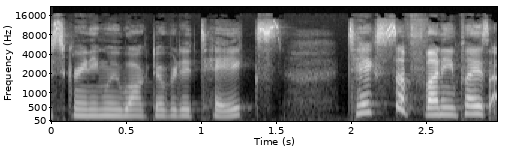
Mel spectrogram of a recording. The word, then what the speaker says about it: Taix: And it's a French restaurant, but it's pronounced Takes. T-A-I-X. But you pronounce the X.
